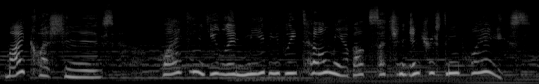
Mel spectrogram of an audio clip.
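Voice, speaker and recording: A woman voicing a gentle, childlike goddess in a video game, soft and thoughtful, talking in calm analogies. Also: extremely high pitch, moderate pace. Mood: curious. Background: game music.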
